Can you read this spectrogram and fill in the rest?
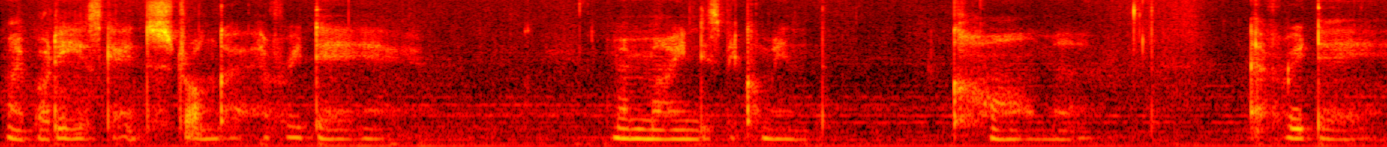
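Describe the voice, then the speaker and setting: A woman with a Northern English accent speaking in a breathy whisper, gentle and unhurried, in the reassuring style of spiritual ASMR. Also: medium pitch, level tone, a little hiss or hum. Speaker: ASMR creator and witch.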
